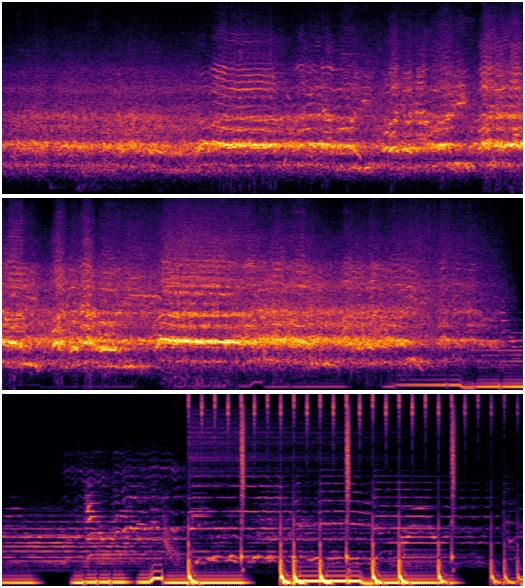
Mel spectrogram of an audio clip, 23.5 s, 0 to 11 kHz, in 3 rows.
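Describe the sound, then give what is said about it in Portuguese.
A large crowd of northern Italian football fans chants a discriminatory chant against Napoli and the south in unison, "Vesuvius, wash them with fire", loud and rhythmic for about fifteen seconds, then the chant gives way to a different sound with steady tones and sharp hits. “Vesúvio, lave-os com fogo, gritam os nortistas, pedindo para que o vulcão destrua o sul do país novamente, tal como fez em 79 depois de Cristo, quando entrou em erupção e acabou com as cidades de Popeia e Herculano.”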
